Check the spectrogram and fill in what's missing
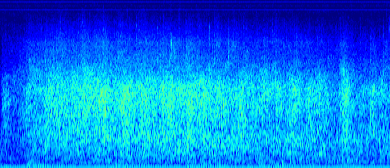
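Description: An audience clapping together, sustained broad applause rising quickly and holding steady for several seconds at moderate distance, with no speech over it.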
